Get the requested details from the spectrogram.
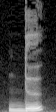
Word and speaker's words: deux: Deux. Final X not pronounced, okay? Deux.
